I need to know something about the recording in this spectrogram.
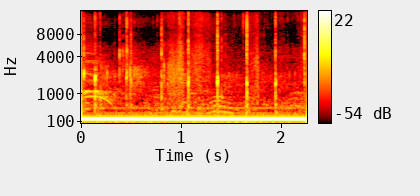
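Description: A loud, steady low hum holding one pitch, with faint crowd whoops above it.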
